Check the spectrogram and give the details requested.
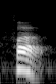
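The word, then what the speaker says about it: ف: হু এরকম রইন তারপর হচ্ছে ফা ফা কিভাবে উচ্চারণ হবে নিচের ঠোটের নিচের ঠোটের সাথে তোমার উপরে দাঁত লাগবে হ্যা ফা ফা ফা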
